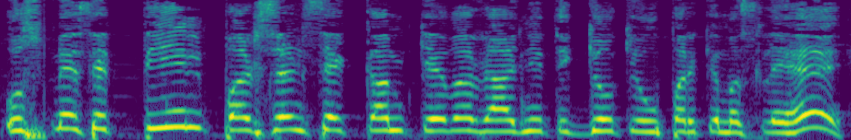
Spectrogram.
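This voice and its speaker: A man's voice: very high voice, moderate pace, dry recording. A man speaking as a party spokesperson, laying out numbered points and issuing challenges in a debate. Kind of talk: debate argument.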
